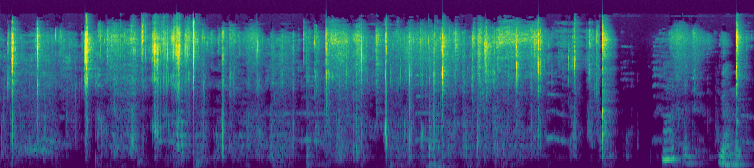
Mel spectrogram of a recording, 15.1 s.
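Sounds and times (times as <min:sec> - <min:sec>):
wet chewing and lip-smacking: 0:00.0 - 0:12.1.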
